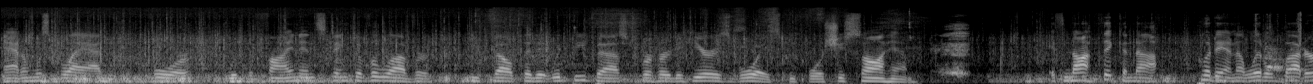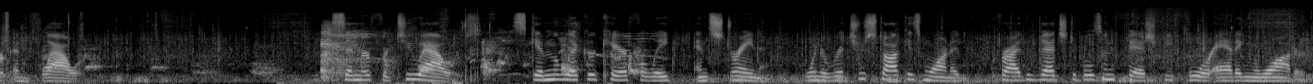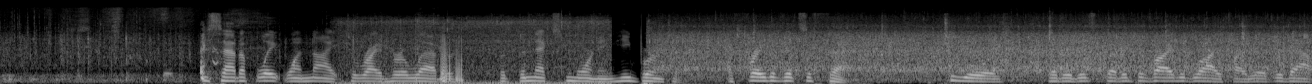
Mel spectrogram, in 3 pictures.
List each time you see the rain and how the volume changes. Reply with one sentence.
The rain can be heard from 0.0 to 39.3 s, getting quieter then louder.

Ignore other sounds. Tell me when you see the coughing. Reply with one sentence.
You can hear the coughing from 9.1 to 9.7 s, from 15.9 to 17.8 s and from 27.9 to 28.5 s.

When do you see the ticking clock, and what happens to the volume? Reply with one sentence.
The ticking clock can't be heard in this clip.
